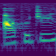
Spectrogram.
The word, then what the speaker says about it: Apogee: So I follow you on Instagram and everything, and I saw that you're doing I don't know how to pronounce it, the Apogee School. – That's it. You pronounce it perfectly.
